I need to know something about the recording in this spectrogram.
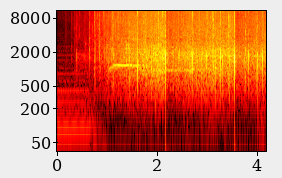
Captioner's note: applause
